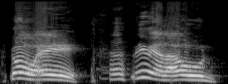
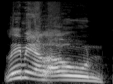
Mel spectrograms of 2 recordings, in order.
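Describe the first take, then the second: First: Mock yell. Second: High, loud whining cry of leave me alone; mock yell. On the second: Quoting a movie character, high loud whine. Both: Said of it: "He's like".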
